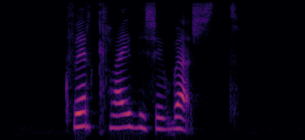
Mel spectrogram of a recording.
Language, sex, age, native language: Icelandic, female, 10, Icelandic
